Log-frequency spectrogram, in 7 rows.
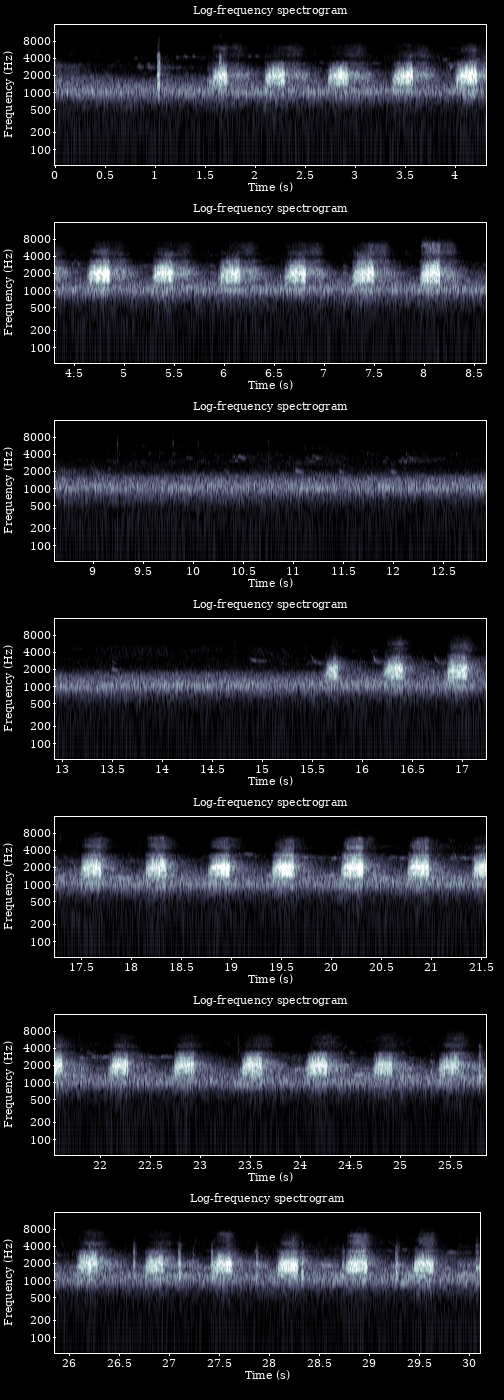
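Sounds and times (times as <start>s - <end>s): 
female mallard quacking: 1.6s - 8.3s, 15.6s - 30.1s.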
